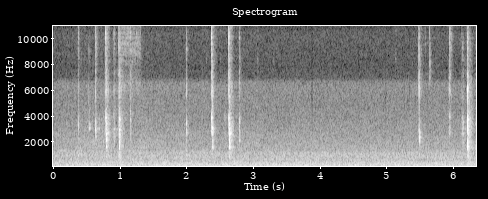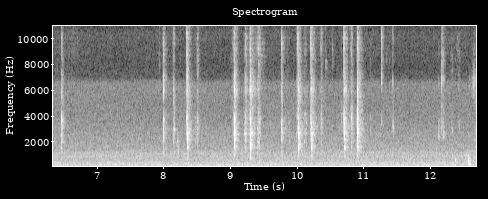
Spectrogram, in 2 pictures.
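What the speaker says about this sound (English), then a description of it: "he's got a mechanical keyboard." Clicks from a mechanical keyboard, sharp and fairly faint, tapping in irregular bursts over a quiet room hiss.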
